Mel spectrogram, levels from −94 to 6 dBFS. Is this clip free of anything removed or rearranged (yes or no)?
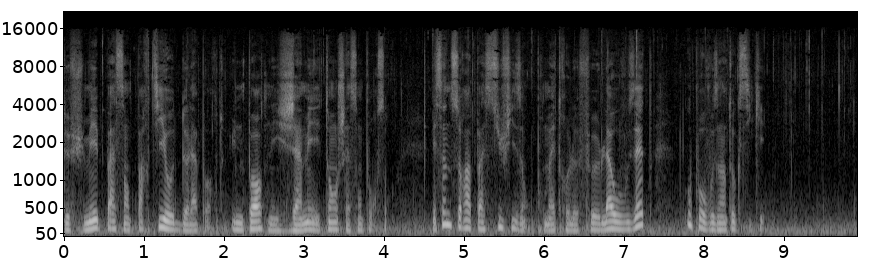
yes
